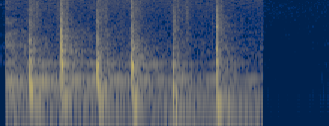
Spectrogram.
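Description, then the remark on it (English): Footsteps on stairs: six firm, hollow thuds at a steady walking pace over a faint steady hum, then sudden silence. “The first one is stairs.”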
